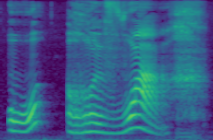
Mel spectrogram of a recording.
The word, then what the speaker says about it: au revoir: Então você vê que o AU ali no final do Renault tem som de O.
